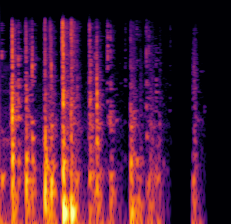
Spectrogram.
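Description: Someone types on a laptop keyboard close by, with quick bursts of key clicks, short pauses between groups and one last isolated tap, and no talk.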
